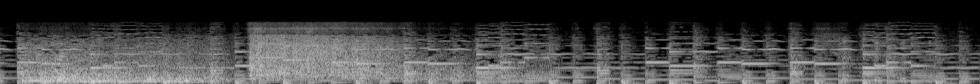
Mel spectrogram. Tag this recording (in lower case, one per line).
music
